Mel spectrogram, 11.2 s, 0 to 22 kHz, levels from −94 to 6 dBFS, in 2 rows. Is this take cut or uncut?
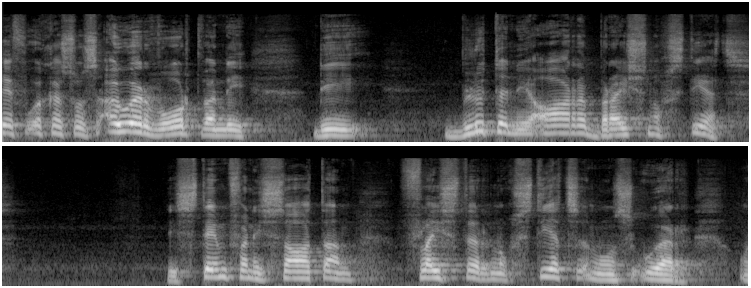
uncut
